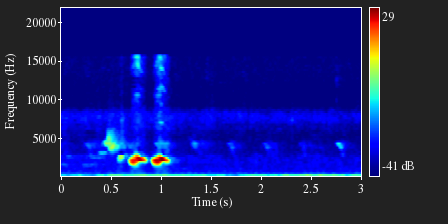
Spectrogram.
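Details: Black-headed bulbul mother feeding baby birds in the nest: a pair of loud, scratchy double notes preceded by a softer squeak, followed by a few faint high chips in a quiet outdoor setting.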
